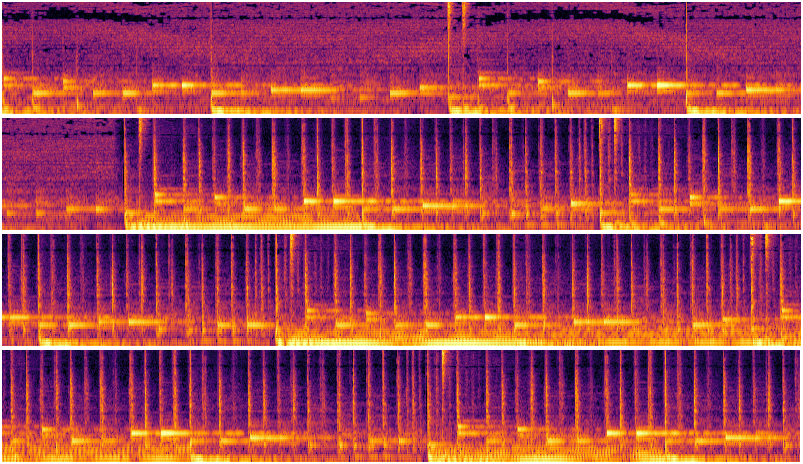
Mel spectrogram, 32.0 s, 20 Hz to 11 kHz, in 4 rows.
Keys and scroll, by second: 6.6 space, 16.9 space, 18.7 space, 20.8 ctrl+alt+z, 24.6 space, 26.0 space, 30.4 space.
